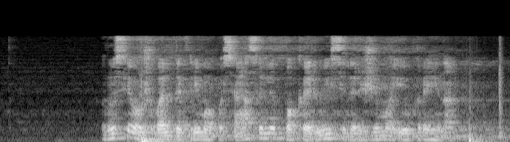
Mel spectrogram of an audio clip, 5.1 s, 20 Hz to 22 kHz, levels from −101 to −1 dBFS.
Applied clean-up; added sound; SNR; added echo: none; Motor vehicle (road); 9 dB; reverberation time 1.9 s.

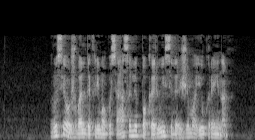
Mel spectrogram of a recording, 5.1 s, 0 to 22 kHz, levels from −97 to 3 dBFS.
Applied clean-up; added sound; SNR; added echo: none; none; none; none.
